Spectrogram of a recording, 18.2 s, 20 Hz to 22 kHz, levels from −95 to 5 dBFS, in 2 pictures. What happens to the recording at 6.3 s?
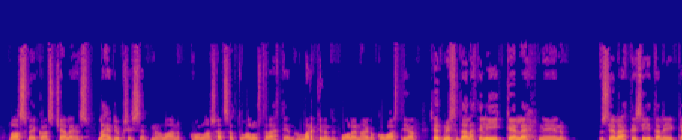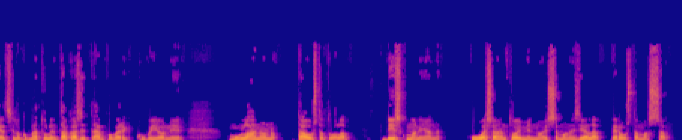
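Nothing goes wrong at 6.3 s: the speech carries on intact through that moment, with no dropout, click, distortion or other fault audible there.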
